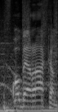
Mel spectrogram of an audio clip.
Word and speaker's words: Oberachern: Not preseason, the Cup in Germany, Joe Scally starts and scores for Gladbach, who won 9 1 Sunday over Oberachern. How'd I do on that pronunciation? – Uh, good.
